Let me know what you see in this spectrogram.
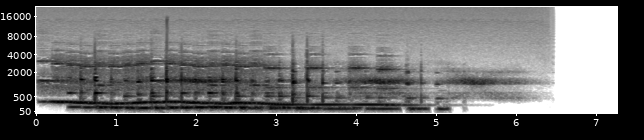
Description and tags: A marimba with multiple FX applied to it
